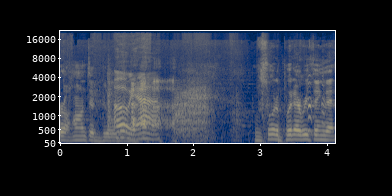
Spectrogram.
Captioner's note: laughing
